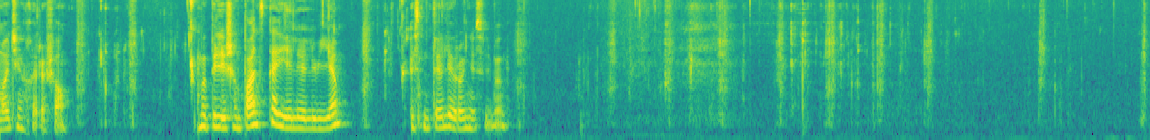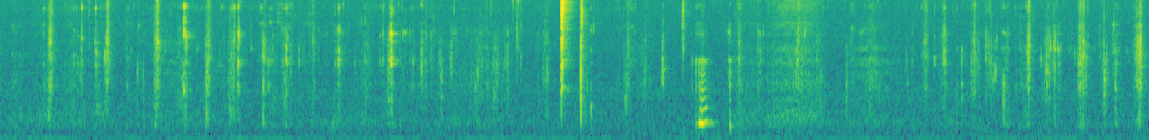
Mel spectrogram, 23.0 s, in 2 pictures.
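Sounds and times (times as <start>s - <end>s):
wet chewing clicks and crunches: 0.7s - 2.0s, 3.6s - 4.2s, 5.1s - 19.2s, 20.0s - 22.9s
lip smacks: 17.0s - 17.5s.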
